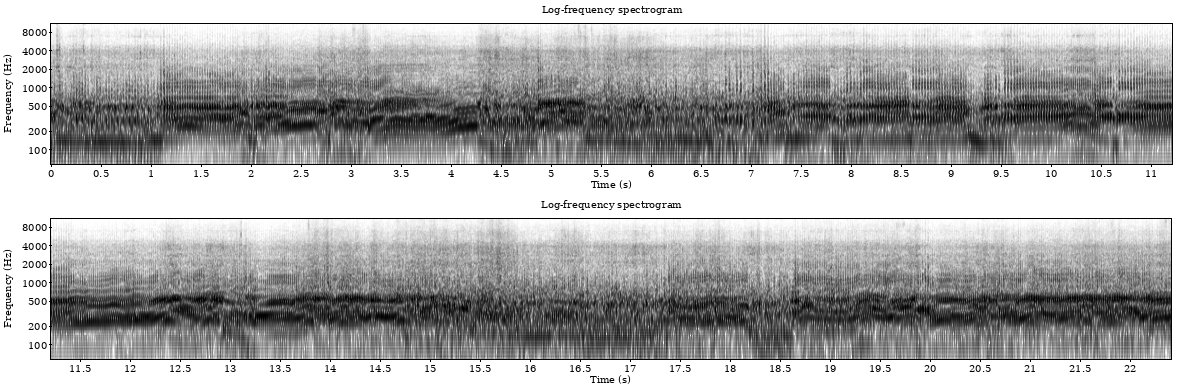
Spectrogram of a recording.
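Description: A dirt bike engine roars close by, revving up and down as it shifts gears.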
